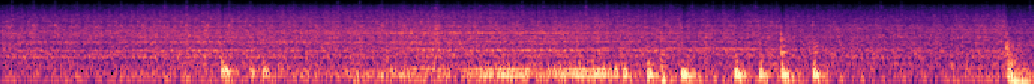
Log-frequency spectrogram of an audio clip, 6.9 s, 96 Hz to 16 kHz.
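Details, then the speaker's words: Mercedes A-Class W168 at idle, steering wheel turned: irregular creaks and dull clunks from the front suspension, which has a cracked spring; front shocks and top mounts to be replaced. "Ja wsiadam do samochodu kręcę kierownicą Mam nadzieję że audio odda nam to i będziecie słyszeć o czym mówię jaki jest hałas"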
